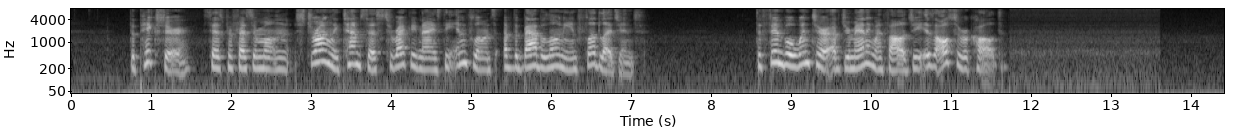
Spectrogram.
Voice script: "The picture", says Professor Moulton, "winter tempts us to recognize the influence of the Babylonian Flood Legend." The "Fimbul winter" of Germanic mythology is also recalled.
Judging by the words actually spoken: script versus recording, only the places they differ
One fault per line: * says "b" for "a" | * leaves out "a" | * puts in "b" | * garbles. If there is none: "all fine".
* says "strongly" for "winter"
